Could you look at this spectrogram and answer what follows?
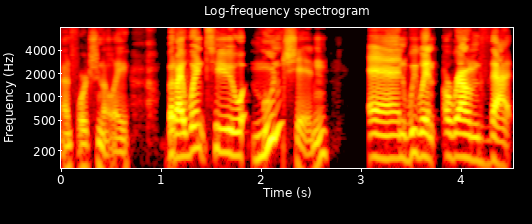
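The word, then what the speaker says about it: München: I've never thought about that Munchen Munich it's pronounced moonshin munchin thank you moonshin is it North or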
